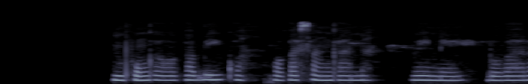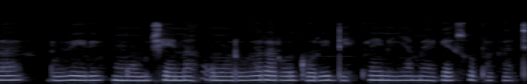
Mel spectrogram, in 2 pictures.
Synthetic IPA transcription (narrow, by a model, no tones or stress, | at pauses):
mufuŋɡawakaɓikwawakasaŋɡanauine̞ruʋaɾa | rwuʋiɾiumomut͡ʃe̞naumeruʋaɾarwe̞ɡʱo̞ɾidʱepʰaine̞ɲamajakaiswapakaːti̥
